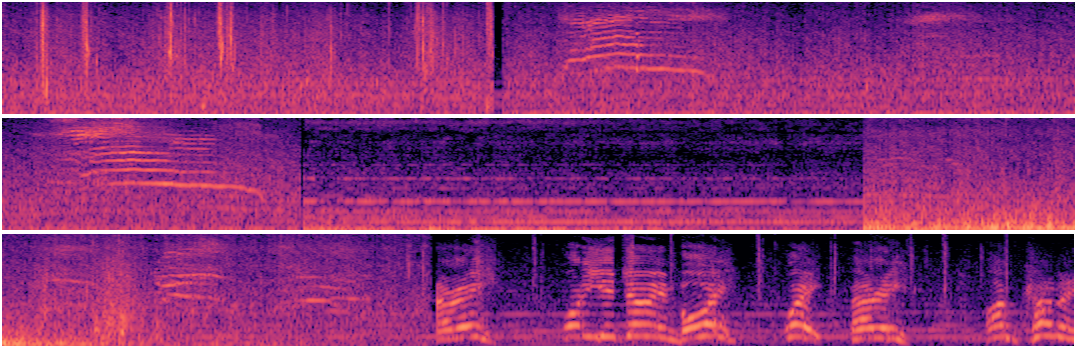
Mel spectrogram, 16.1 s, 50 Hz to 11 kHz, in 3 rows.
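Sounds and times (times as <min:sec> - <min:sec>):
background music: 0:02.4 - 0:10.0, 0:11.3 - 0:16.0
cat meowing: 0:02.7 - 0:03.6, 0:05.6 - 0:06.8, 0:11.0 - 0:12.6.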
